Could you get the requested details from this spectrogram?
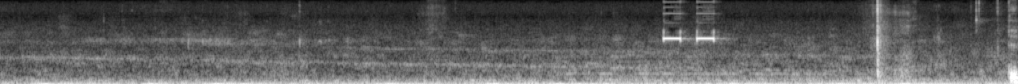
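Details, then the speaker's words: Two short, high electronic beeps over quiet room noise from an Omnipod insulin pod, confirming it was filled correctly with insulin before it is placed on a child's arm. "two beeps that mean that is good"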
